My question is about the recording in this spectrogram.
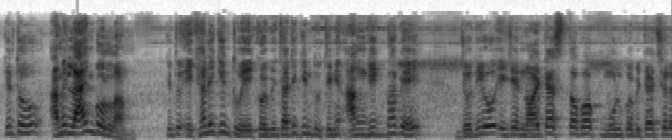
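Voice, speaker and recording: A man teaching a lesson on poetic meter, explaining patiently, repeating key terms and counting syllables slowly. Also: a little high. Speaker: Bengali literature teacher. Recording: faint background noise.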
